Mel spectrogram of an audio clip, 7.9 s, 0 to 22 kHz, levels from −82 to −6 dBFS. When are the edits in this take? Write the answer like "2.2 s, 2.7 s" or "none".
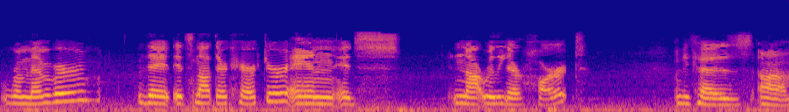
5.1 s, 6.7 s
